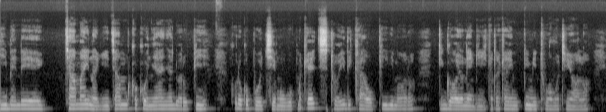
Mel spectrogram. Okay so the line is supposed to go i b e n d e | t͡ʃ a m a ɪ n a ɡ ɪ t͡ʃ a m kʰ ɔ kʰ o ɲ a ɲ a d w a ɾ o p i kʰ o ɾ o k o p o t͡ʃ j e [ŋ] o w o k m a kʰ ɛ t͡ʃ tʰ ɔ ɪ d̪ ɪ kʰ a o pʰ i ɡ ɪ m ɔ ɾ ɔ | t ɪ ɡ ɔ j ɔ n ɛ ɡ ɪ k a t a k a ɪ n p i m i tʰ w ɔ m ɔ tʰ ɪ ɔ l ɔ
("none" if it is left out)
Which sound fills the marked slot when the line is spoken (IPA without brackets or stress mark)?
ŋ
